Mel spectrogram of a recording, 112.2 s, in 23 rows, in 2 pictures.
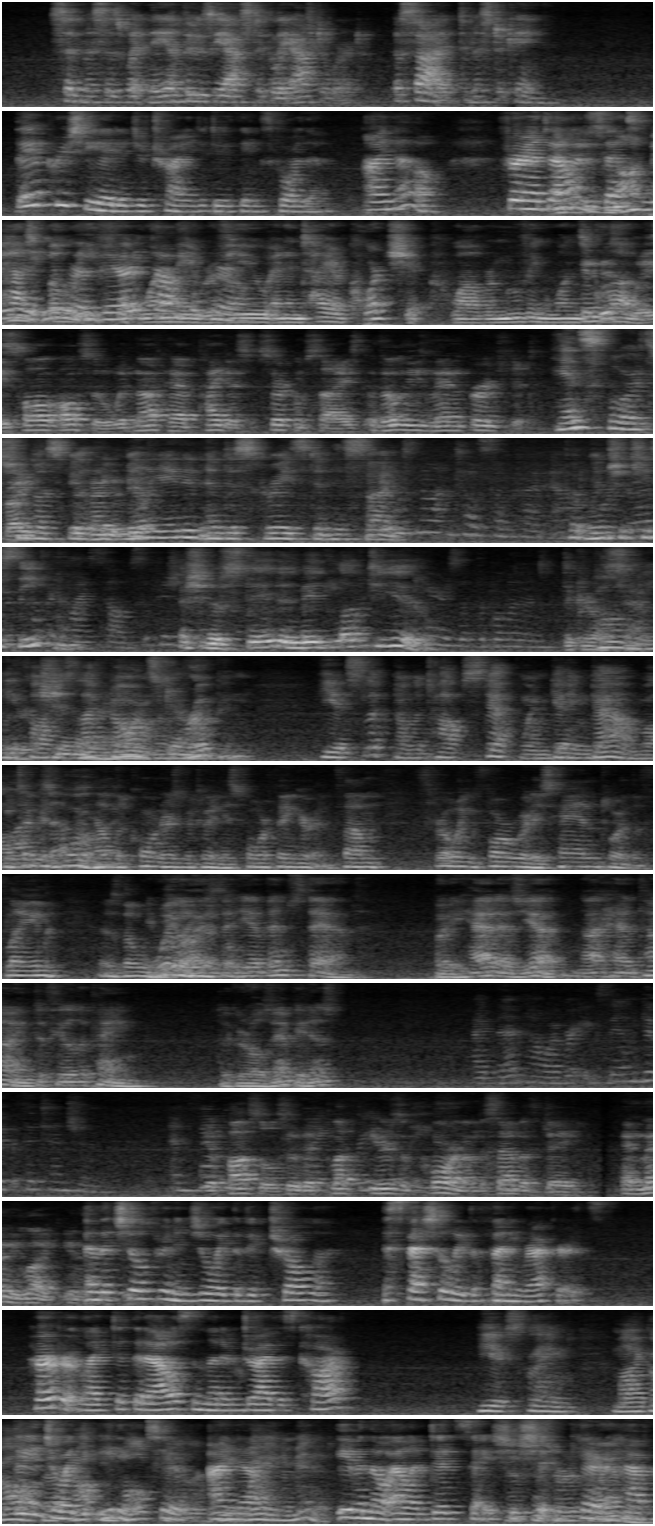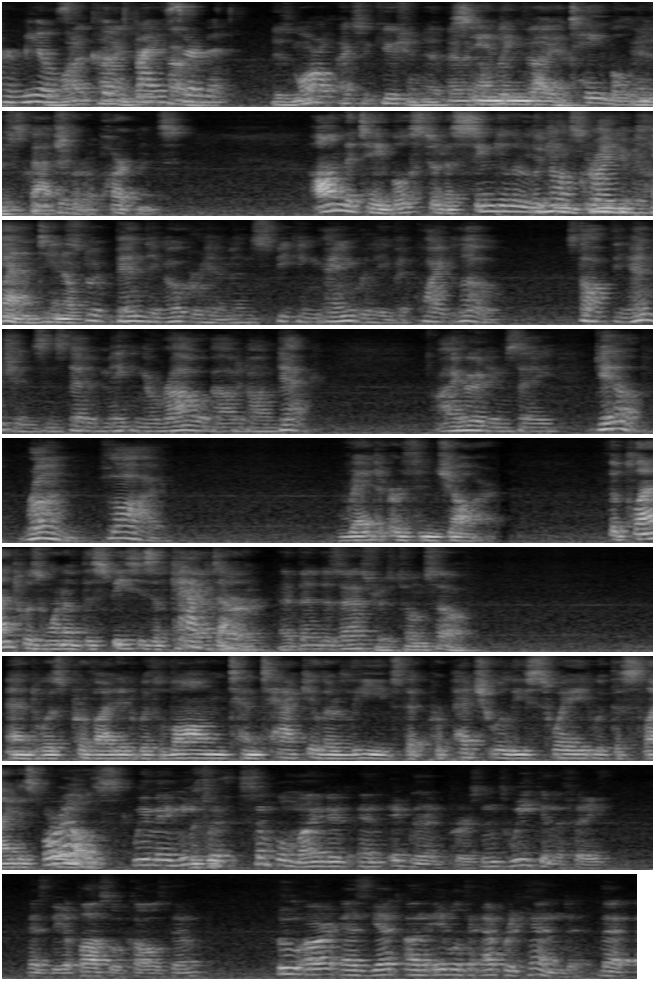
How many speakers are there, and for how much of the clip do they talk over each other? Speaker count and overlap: ten, about 27%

